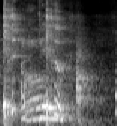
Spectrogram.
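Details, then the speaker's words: Toddler triplets deliberately coughing as a game: a few short, deliberate coughs with giggling between them; voluntary cough. "You're going to make yourself throw up. Stop coughing. Making yourself cough, okay?"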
